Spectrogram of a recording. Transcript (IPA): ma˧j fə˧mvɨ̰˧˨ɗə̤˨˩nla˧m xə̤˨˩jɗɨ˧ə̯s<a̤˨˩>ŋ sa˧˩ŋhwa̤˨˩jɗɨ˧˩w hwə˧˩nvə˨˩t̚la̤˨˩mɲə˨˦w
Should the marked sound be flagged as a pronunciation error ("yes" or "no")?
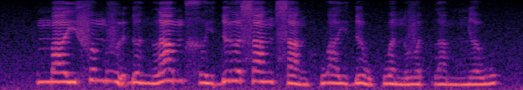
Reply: yes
